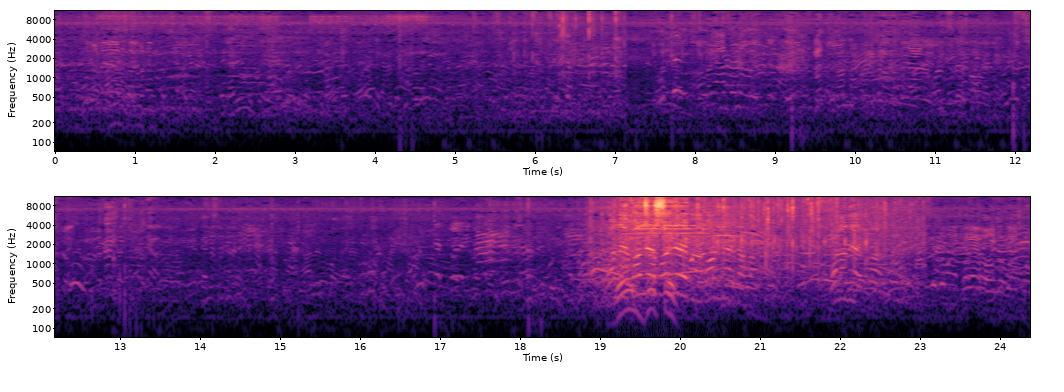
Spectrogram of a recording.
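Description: A crowd of spectators chatters outdoors throughout.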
